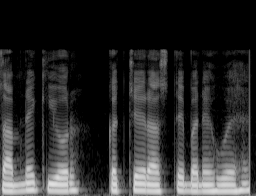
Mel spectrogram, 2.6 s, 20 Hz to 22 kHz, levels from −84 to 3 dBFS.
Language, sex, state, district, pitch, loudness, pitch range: Hindi, male, Jharkhand, Ranchi, 130 Hz, -14 LUFS, 125-140 Hz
